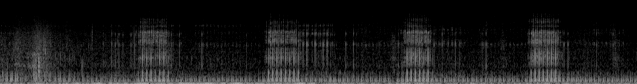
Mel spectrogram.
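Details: Domestic cat purring steadily, a low continuous rumble with louder breathy surges about every 1.3 seconds as the cat breathes in and out, heard close up in a quiet room.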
